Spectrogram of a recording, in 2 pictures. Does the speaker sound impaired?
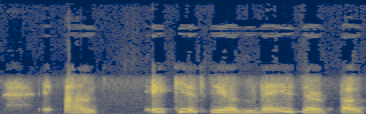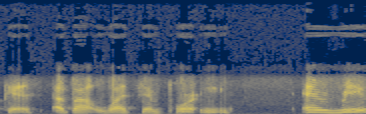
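Yes: ALS; ALS diagnosed at 47, early sign running into walls, no use of hands, arms, legs; about 7 years since diagnosis, slow progressor, cannot move, types with eyes on computer; tongue affected, speaks more slowly than before, worried about voice, held up over 15 minutes.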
